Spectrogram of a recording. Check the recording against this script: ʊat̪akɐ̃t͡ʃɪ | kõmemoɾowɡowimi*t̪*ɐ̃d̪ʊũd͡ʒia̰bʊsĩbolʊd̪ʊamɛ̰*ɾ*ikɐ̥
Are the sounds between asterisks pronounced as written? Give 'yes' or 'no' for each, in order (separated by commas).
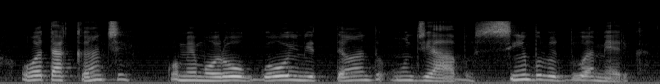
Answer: yes, yes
